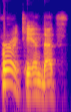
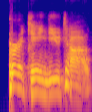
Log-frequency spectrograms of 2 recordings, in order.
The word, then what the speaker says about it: Hurricane: spelled hurricane, but they pronounce it hurricane because it was originally founded by the Welsh. So if you hear people say hurricane, that's what we're talking about is Hurricane, Utah. We pronounce it hurricane.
